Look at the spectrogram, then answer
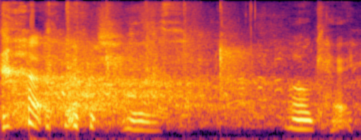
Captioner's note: audience laughing and clapping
